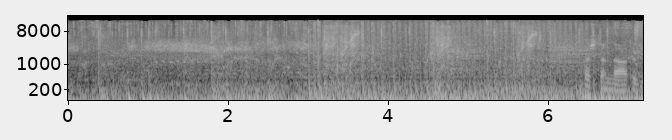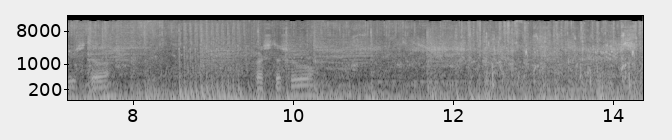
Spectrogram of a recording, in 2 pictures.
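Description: Laser blasts fire in a video game.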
